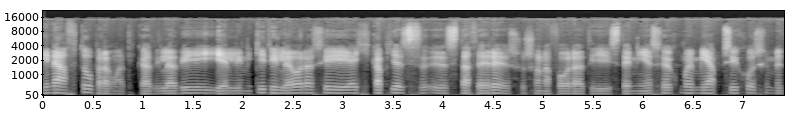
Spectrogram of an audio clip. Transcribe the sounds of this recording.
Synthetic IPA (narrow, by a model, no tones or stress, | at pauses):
ine̞ɐft̪o̞pɾɐɣmɐt̪i̥kɐðilɐðiːe̞linicit̪ile̞o̞ɾɐsie̞çi̥kɐpçe̞sːt̪ɐθe̞ɾe̞so̞so̞nɐfo̞ɾɐt̪ist̪e̞nie̞se̞xume̞mɲɐpsixo̞sime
